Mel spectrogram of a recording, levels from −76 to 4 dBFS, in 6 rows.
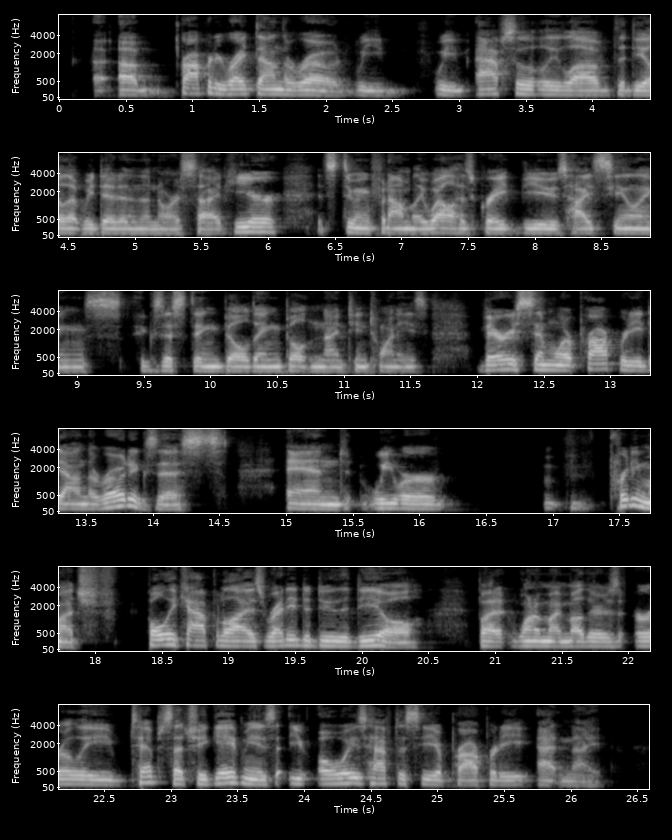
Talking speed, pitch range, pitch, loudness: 170 wpm, 105-125 Hz, 115 Hz, -20 LUFS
